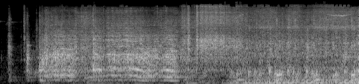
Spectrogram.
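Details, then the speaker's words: 1970 Dodge Power Wagon 200 Dude V8 four-speed plow truck, off the road 40 years; brief cranking, then it catches and runs loud and slightly ragged with a rattly exhaust roar. Engine sounded good on first start. "that's exciting 40 years off the road that engine sounded good so mhm"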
